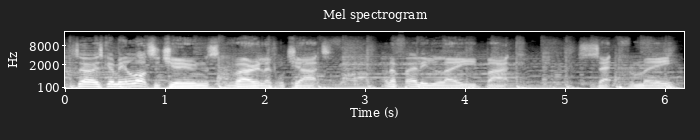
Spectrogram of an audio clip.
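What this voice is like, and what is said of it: Congested voice from a cold. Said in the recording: “As you might be able to tell, I've got a bit of a cold.”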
